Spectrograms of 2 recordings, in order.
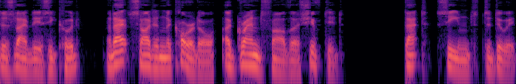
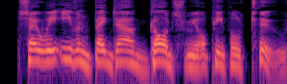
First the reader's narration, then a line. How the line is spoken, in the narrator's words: snapped Mao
